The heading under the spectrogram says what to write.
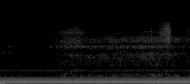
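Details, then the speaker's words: Dowell iPower 3 kW hybrid inverter on test, display showing about 147–149 W: steady low mains-frequency hum with faint buzz, unchanging; inverter humming, cause not identified. "musimy poczytać instrukcje coś buczy coś tu pokazuje musimy to wszystko rozkminić"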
